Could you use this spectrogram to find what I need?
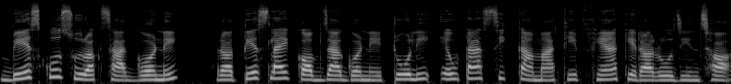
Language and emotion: Nepali, neutral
